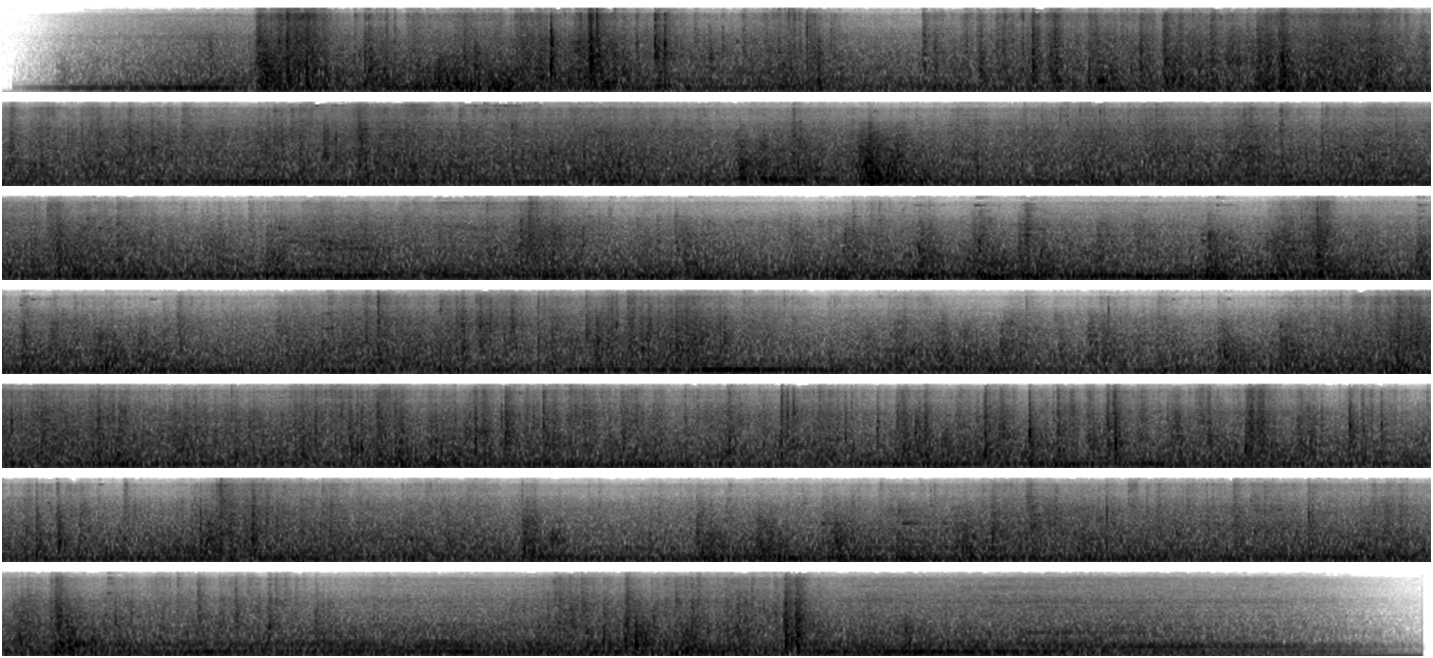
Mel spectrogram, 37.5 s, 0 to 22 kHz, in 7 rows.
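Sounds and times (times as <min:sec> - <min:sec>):
bulldozer driving through forest: 0:00.2 - 0:37.4
trees cracking: 0:00.7 - 0:35.7.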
